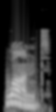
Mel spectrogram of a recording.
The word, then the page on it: want: Australian English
